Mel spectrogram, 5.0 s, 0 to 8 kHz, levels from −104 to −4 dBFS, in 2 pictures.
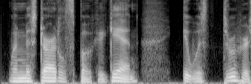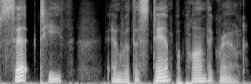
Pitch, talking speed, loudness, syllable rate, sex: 105 Hz, 215 wpm, -22 LUFS, 5.7 syllables/s, male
